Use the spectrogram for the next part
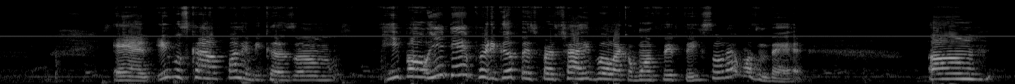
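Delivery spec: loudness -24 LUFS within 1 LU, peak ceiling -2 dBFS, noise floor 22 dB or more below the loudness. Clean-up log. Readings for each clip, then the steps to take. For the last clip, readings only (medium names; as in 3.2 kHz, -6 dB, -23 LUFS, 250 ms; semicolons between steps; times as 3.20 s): clipped samples 0.7%; clipping level -25.0 dBFS; steady tone 3.7 kHz; tone level -53 dBFS; loudness -34.0 LUFS; peak level -25.0 dBFS; loudness target -24.0 LUFS
-> clip repair -25 dBFS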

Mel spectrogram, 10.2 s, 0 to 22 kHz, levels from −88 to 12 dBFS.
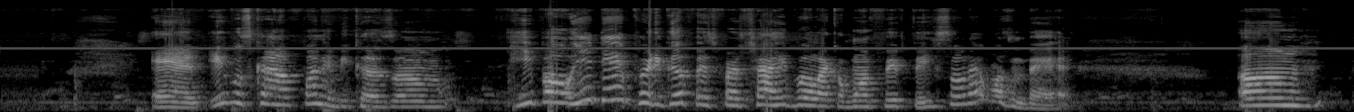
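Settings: clipped samples 0.0%; steady tone 3.7 kHz; tone level -53 dBFS
-> band-stop 3.7 kHz, Q 30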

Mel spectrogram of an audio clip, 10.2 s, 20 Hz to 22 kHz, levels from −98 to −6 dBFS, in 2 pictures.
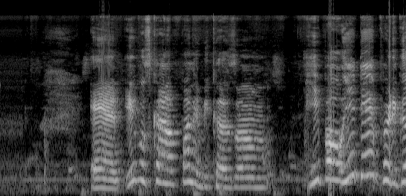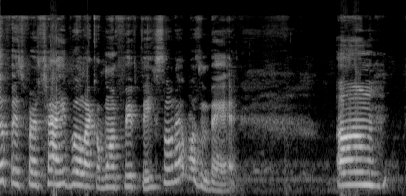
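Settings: steady tone not found; loudness -33.0 LUFS; peak level -16.0 dBFS; loudness target -24.0 LUFS
-> trim +9 dB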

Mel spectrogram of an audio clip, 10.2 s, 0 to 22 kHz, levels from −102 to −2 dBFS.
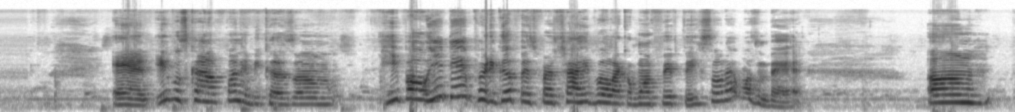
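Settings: loudness -24.0 LUFS; peak level -7.0 dBFS; noise floor -54 dBFS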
